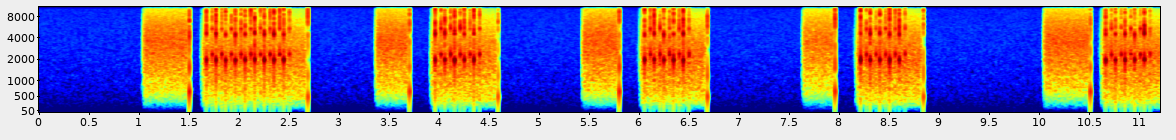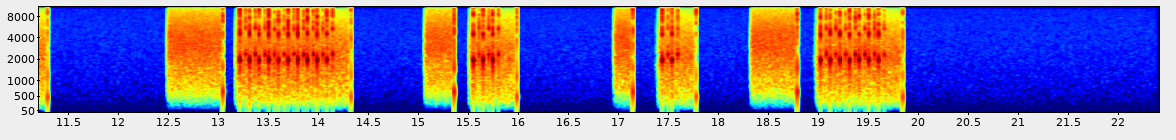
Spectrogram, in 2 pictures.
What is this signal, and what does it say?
Pulse dialling, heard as a rotary dial, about 10 pulses a second. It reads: 9 5 5 5 5 0 3 2 7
